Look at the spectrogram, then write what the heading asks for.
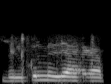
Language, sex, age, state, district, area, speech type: Hindi, male, 18-30, Uttar Pradesh, Prayagraj, urban, conversation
